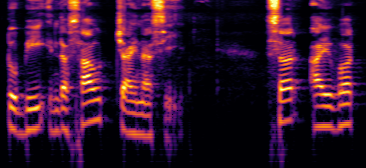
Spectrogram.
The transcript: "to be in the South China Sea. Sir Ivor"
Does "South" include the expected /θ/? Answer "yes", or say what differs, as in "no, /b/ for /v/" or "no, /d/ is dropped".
no, /t/ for /θ/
